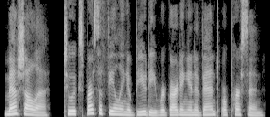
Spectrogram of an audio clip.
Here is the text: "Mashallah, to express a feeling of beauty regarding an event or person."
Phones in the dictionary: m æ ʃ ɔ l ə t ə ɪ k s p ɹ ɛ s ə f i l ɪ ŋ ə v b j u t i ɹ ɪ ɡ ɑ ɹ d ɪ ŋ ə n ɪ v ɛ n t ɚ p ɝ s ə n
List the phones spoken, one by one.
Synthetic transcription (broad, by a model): m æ ʃ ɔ l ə t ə ɪ k s p ɹ ɛ s ə f i l ɪ ŋ ə v b j u t i ɹ ɪ ɡ ɑ ɹ d ɪ ŋ ə n ɪ v ɛ n t ɚ p ɝ s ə n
